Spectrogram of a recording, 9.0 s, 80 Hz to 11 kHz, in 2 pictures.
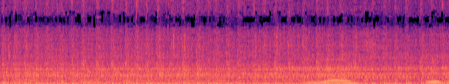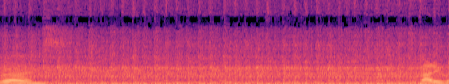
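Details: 1989 Yamaha Zuma 50cc two-stroke "Prebug" being built to 70cc, first start on direct fuel with the petcock removed; steady idle with a couple of quick throttle blips, firing evenly with no misses: normal idle.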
